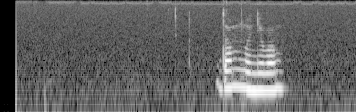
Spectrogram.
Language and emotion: Russian, sad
